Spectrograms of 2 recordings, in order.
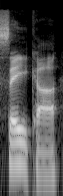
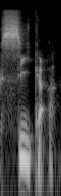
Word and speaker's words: Seika: point out quickly that his sister's name which I had previously pronounced sea is apparently pronounced more like seika so that will be how I'll be saying it going forward anyway Lucius asked seea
